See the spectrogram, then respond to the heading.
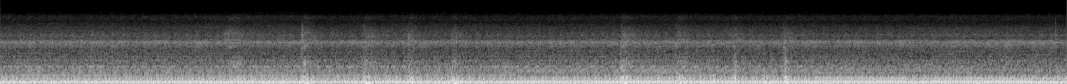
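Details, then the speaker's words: Engine first start after long sitting, batteries hooked up, fuel system on with fuel pressure, transmission fluid topped: steady, even idle with a smooth low drone, no knocks or misses; sounds healthy. "okay well that sounds healthy sounds healthy"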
